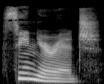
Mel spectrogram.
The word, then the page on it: seigniorage: American English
